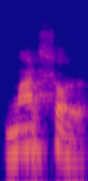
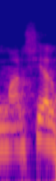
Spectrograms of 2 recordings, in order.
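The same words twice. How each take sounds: First: "মার্শাল" as two syllables, mar-shol; correct pronunciation. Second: "মার্শিয়াল" as mar-shi-al; wrong pronunciation. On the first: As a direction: end "মার্শাল" in a rounded shol. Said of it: "ওরা কি বলছে?". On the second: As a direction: give "মার্শিয়াল" a two-syllable shi-al ending. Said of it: "ওরা কিন্তু মার্শিয়াল বলে না". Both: Shown as a demonstration.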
